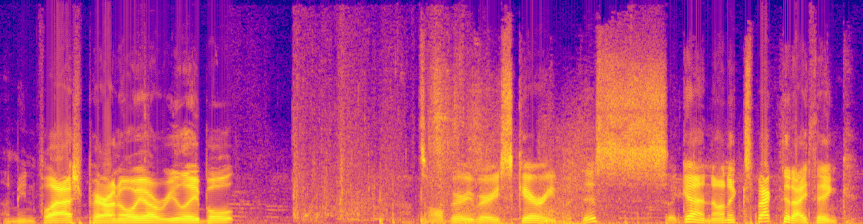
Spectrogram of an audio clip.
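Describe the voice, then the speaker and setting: A man's voice: medium pitch, moderate pace, bright, forceful tone. A man giving conversational esports commentary as an analyst caster, explaining plays and directly addressing the listener. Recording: game noise, gunfire and clicks behind. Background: video game gunfire.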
